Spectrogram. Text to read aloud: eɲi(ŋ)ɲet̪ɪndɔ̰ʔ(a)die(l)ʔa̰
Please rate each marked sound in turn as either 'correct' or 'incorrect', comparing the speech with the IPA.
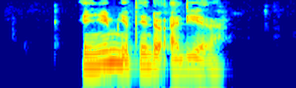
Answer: incorrect: m, correct, incorrect: ɾ

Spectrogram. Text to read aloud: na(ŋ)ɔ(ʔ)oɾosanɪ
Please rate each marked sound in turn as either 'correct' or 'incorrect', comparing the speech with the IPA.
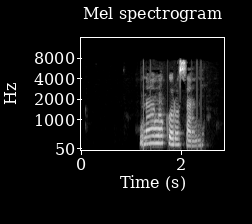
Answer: correct, incorrect: k

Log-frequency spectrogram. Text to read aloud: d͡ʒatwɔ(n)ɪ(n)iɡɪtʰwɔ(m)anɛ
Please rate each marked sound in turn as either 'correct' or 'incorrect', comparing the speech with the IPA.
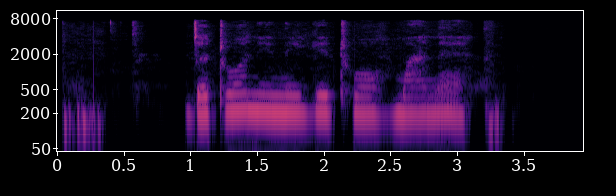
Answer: correct, correct, correct

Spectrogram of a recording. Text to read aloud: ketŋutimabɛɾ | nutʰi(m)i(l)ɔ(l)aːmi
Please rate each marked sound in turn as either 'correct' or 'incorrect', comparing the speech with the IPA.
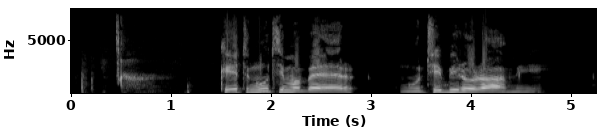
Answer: incorrect: b, incorrect: ɾ, incorrect: ɾ

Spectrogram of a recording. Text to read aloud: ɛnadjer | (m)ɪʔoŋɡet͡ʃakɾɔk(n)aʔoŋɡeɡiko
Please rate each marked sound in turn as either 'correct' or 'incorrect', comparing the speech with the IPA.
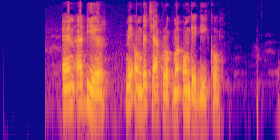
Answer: incorrect: n, incorrect: m

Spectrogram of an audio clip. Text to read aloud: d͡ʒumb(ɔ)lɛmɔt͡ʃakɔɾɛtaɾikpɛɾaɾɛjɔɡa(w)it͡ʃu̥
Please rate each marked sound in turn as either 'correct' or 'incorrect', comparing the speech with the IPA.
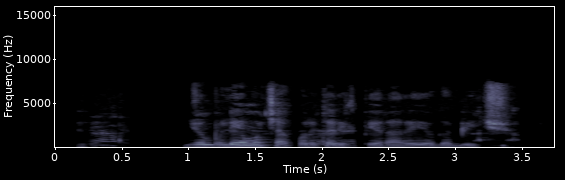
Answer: incorrect: u, incorrect: b

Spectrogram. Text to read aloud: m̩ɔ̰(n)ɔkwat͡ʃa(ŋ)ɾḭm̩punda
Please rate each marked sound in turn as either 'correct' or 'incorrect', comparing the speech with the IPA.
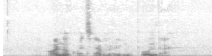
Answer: correct, incorrect: m

